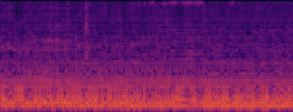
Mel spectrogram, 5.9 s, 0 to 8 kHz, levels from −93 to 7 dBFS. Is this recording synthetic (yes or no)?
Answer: yes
